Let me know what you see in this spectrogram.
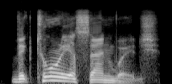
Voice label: "Victoria sandwich", British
